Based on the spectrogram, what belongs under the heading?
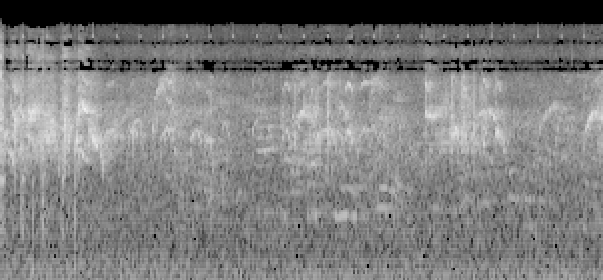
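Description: Several small birds chirping and calling over one another in quick short notes, busiest in the first second and again about halfway through, over a low steady background rumble.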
